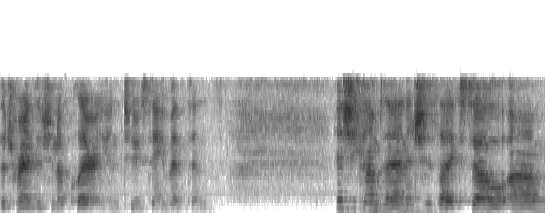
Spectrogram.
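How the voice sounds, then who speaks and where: A woman speaks at a moderate pace and medium pitch with ordinary pitch variation, and audible room echo surrounds her voice. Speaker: vlogger on weight loss surgery journey. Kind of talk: personal video diary.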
